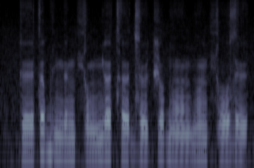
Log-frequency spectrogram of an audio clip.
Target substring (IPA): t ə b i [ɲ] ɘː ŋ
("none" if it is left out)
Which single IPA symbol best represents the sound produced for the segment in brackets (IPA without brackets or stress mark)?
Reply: ŋ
